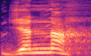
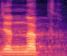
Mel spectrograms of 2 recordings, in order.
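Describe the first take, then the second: First: The word ends without a final t sound. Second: The word ends with a clear t sound. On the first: This is the Arabic form with the round ta. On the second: This is the usual Urdu form with the long ta.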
